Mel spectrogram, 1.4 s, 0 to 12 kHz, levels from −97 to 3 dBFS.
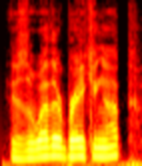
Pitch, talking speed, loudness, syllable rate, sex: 135 Hz, 210 wpm, -15 LUFS, 5.8 syllables/s, male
